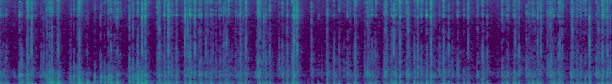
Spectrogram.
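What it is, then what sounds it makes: Gym chalk block. Long fingernail tips tap rapidly on the top of a solid white gym chalk block resting on a table. The result is a steady stream of quick, dull, muffled taps with low, soft thuds and very little brightness, each one dying away almost at once.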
